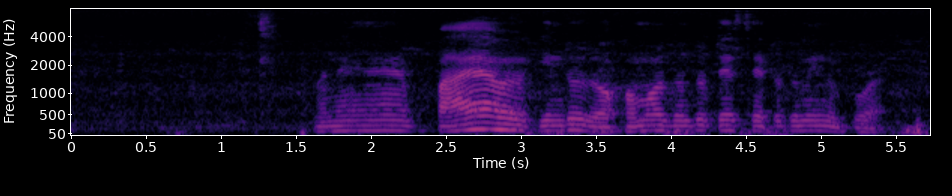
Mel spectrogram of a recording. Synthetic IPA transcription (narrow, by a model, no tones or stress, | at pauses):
manɛpajaɔjkintuɔxɔmɔɹzuntʊtestʰhɛtʊtuminʊpuwa̰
